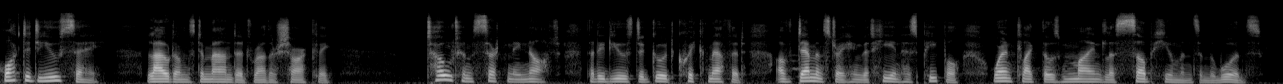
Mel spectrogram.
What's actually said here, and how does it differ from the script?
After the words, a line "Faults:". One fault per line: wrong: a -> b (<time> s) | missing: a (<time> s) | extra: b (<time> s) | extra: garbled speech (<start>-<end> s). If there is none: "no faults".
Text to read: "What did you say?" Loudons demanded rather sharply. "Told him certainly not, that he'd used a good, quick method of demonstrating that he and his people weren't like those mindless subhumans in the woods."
"What did you say?" Loudons demanded rather sharply. "Told him certainly not, that he'd used a good, quick method of demonstrating that he and his people weren't like those mindless subhumans in the woods."
Faults:
no faults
